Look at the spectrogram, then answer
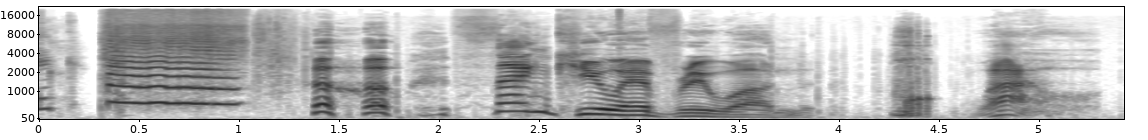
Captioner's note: kazoo trumpets; chuckles; oinks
